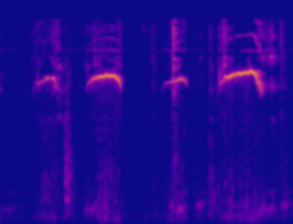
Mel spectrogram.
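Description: Close flapping of a Giribaz pigeon's wings in two or three short bursts, each with a bright whistling tone, with soft low cooing between them.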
